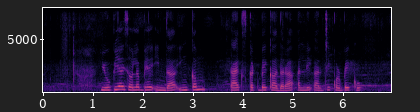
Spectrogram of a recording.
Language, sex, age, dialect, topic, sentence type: Kannada, female, 18-24, Northeastern, banking, question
